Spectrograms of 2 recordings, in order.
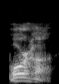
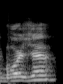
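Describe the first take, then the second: First: The name is pronounced the Spanish way. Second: The name is pronounced the Italian way. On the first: "It's actually Borja. That's how you say it in Spanish" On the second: "Borgia is the Italianized name of it"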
